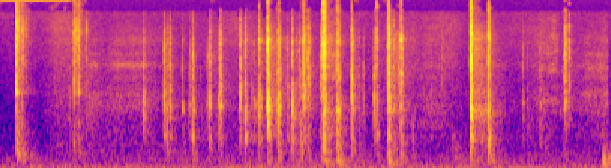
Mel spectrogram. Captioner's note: typing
